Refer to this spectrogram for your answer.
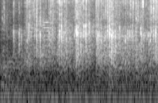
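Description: audience clapping in praise

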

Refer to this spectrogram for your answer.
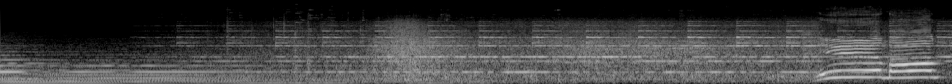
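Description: train arriving

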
